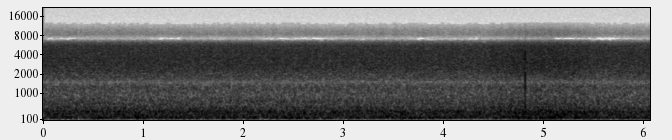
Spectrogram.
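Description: Steady outdoor background hiss on the course microphone, with a single faint tap about five seconds in as the putter strikes the golf ball.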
